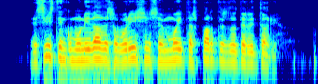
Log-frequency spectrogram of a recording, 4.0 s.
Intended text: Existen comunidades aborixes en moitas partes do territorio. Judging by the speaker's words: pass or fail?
pass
